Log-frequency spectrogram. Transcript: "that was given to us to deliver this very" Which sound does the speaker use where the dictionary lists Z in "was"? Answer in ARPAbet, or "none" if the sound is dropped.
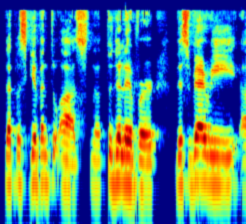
S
